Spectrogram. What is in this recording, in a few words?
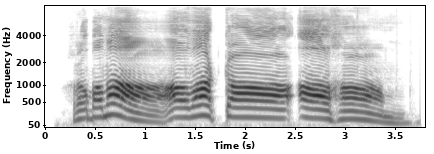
male pray arabian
